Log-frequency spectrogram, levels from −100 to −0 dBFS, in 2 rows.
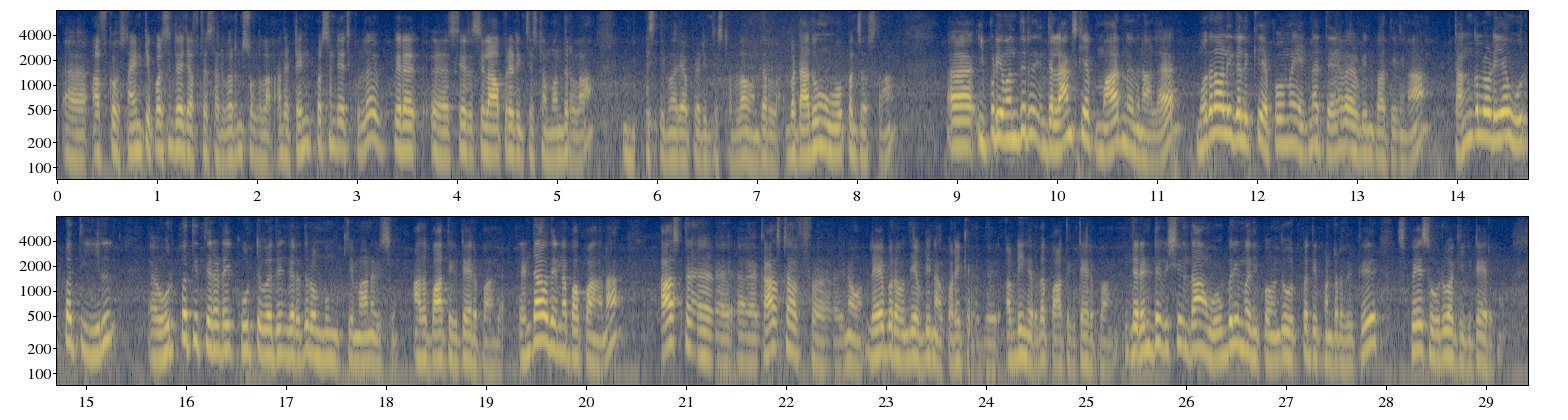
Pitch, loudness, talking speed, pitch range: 155 Hz, -25 LUFS, 155 wpm, 140-185 Hz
